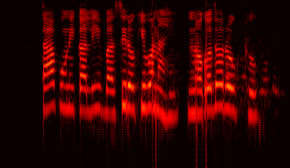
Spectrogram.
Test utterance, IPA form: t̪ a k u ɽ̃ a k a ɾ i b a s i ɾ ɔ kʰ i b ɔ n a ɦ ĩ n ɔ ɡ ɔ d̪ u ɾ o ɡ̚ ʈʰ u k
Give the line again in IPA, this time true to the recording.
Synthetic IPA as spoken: t̪ a p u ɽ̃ i k a l i b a s i ɾ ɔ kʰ i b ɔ n a ɦ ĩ n ɔ ɡ ɔ d̪ ɔ ɾ o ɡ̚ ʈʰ u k

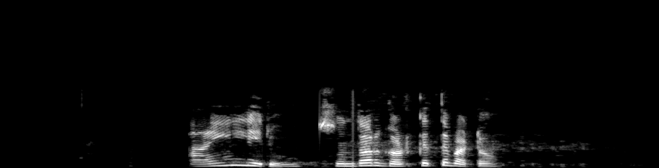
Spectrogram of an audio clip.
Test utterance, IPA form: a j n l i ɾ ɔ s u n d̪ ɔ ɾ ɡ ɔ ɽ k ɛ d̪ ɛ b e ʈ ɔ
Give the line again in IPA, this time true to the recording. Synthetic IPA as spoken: a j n l i ɾ u s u n d̪ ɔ ɾ ɡ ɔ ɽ k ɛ t̪ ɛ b a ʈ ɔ

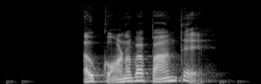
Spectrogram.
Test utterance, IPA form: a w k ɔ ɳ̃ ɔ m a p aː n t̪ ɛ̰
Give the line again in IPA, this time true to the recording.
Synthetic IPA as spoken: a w k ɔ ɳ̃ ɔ b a p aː n t̪ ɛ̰

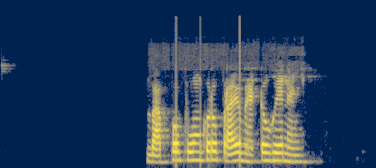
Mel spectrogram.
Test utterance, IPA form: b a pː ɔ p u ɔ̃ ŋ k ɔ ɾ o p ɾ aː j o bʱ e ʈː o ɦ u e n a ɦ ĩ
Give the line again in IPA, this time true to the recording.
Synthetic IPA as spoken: b a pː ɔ p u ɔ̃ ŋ k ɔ ɾ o p ɾ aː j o bʱ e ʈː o ɦ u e n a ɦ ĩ

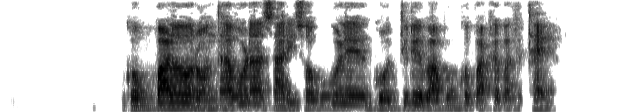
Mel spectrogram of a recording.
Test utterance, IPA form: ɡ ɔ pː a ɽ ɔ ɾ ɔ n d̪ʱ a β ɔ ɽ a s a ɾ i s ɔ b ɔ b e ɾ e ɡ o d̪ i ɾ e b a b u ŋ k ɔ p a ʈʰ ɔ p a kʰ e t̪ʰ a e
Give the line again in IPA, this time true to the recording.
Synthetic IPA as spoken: ɡ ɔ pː a ɭ ɔ ɾ ɔ n d̪ʱ a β ɔ ɽ a s a ɾ i s ɔ b u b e ɭ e ɡ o d̪ i ɾ e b a b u ŋ k ɔ p a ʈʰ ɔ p a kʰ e t̪ʰ a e

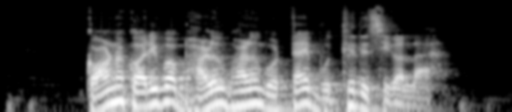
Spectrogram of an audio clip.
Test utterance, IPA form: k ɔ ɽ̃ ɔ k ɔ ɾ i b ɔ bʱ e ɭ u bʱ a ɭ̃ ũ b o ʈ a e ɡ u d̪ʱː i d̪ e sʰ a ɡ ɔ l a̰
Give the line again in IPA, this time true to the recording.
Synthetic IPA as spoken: k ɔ ɽ̃ ɔ k ɔ ɾ i b ɔ bʱ a ɭ u bʱ a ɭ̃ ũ ɡ o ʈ a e b u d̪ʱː i d̪ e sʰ i ɡ ɔ l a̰

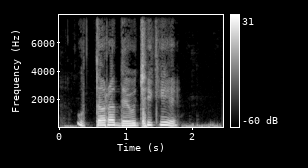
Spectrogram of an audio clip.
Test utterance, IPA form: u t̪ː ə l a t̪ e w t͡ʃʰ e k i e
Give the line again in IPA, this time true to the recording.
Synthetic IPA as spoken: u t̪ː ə ɾ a d̪ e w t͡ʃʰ i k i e

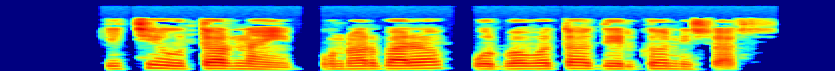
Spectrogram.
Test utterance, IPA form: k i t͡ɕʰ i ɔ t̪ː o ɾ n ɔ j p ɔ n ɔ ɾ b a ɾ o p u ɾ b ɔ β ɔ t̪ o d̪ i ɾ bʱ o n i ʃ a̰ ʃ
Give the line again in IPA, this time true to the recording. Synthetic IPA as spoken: k i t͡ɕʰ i u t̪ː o ɾ n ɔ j p u n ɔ ɾ b a ɾ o p u ɾ b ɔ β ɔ t̪ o d̪ i ɾ ɡʱ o n i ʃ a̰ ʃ

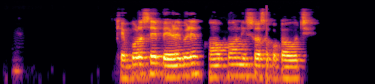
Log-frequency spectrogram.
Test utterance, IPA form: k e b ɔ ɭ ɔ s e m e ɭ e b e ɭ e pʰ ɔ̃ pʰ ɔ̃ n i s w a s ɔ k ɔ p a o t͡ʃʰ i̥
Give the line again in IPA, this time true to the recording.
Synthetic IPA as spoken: k e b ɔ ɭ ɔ s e b e ɭ e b e ɭ e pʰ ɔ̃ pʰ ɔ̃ n i s w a s ɔ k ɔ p a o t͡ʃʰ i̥

